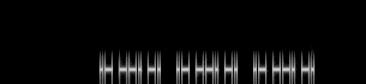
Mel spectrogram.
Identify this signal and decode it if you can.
Morse code, heard as a keyed tone, about 50 wpm, 700 Hz. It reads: AGN AGN AGN
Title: Abbreviations Repeated 3x - 50wpm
